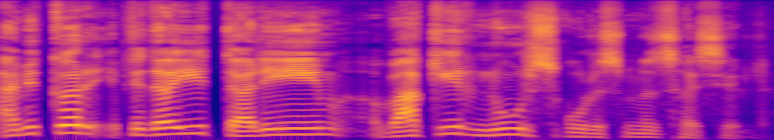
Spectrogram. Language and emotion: Kashmiri, neutral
